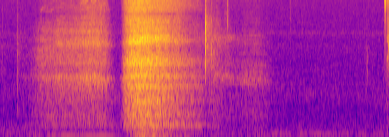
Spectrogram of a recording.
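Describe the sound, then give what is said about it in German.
Heavy, snorting breaths: a long noisy exhale, then a louder burst of rushing air, followed by softer breathing and a few small clicks. “Schnaufen und Mausrollen geht gar mhm. nicht.”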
